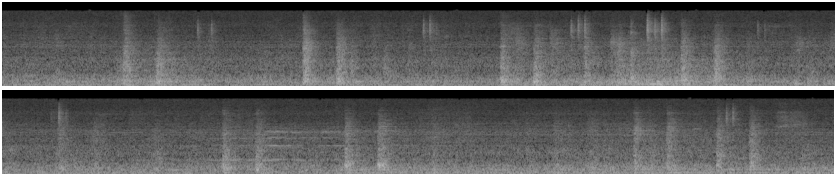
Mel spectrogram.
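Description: Izuhakone Railway Sunzu Line electric train running over points and rail joints: a steady low rumble with irregular wheel clacks, in several clusters.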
